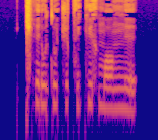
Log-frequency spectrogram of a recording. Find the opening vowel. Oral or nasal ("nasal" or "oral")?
oral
